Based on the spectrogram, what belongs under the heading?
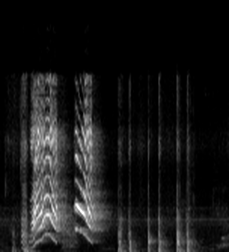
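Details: Talking pet parrot, ringneck type, repeating mummy: two loud, bending, harmonic calls, then five or six rapid clipped syllable-like squeaks, with a person speaking nearby.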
